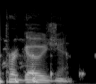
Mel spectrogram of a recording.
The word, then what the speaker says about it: Prigozhin: Prigozhin. – I don't appreciate that. Go on. – Yevgeny Prigozhin.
